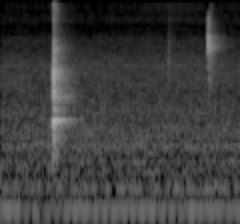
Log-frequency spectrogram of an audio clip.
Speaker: But as you can hear, these are already starting to ping, which is, of course, anybody who cans, that's one of their favorite sounds to hear.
